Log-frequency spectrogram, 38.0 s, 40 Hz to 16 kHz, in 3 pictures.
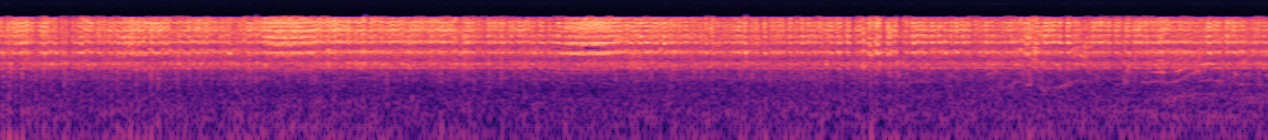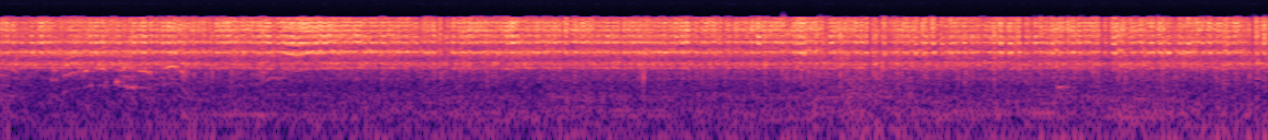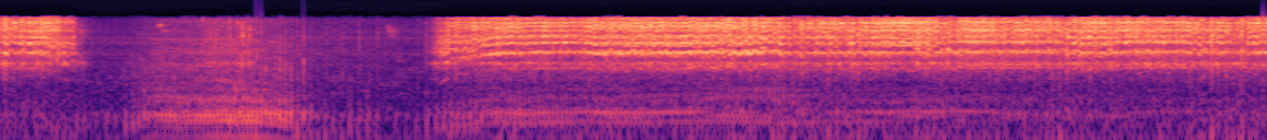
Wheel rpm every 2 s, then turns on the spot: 230, 230, 230, 230, 230, 230, 230, 230, 230, 230, 230, 230, 210, 30, 30, 200, 210, 220, 230.
26-28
